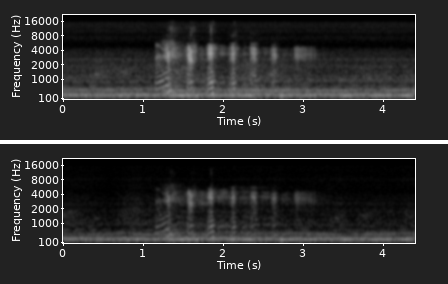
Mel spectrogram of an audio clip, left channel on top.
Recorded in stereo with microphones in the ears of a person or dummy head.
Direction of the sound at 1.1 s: 75° left (ahead or behind).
